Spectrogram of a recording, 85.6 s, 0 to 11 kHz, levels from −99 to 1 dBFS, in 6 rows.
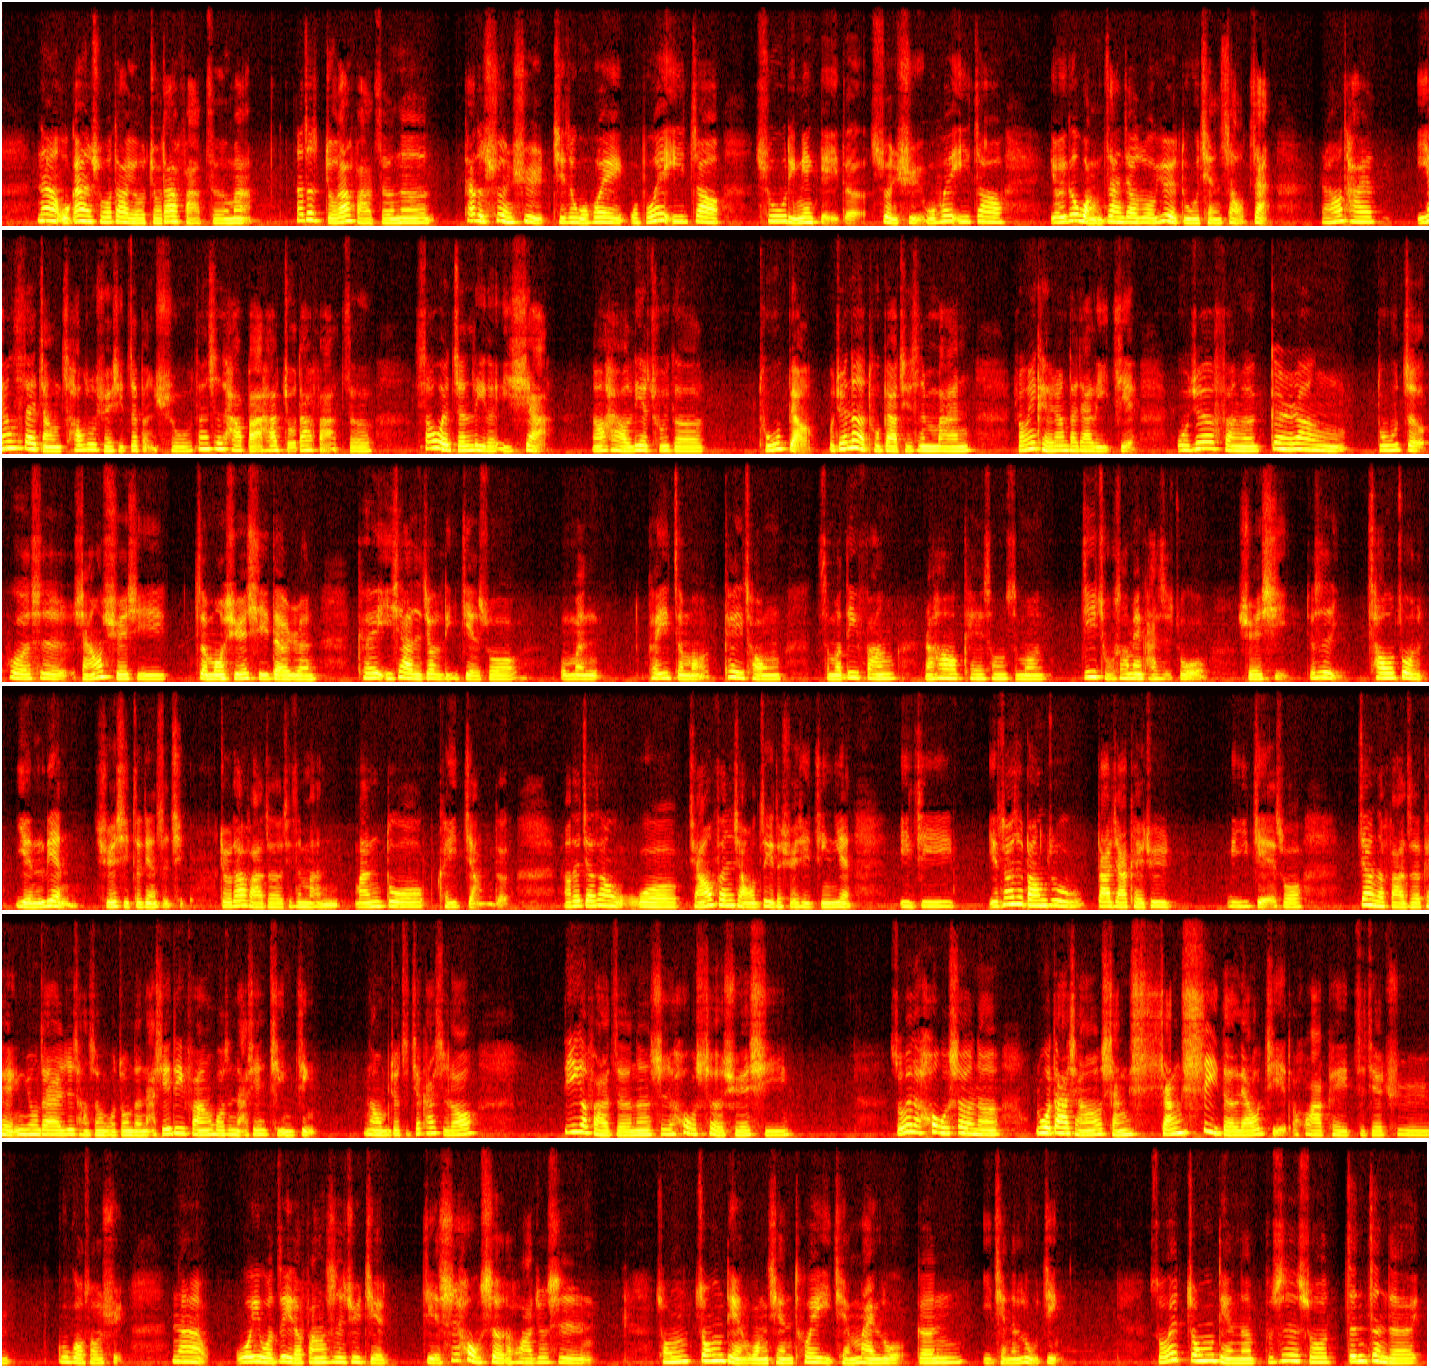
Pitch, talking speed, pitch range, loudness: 210 Hz, 250 characters per minute, 195-245 Hz, -20 LUFS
